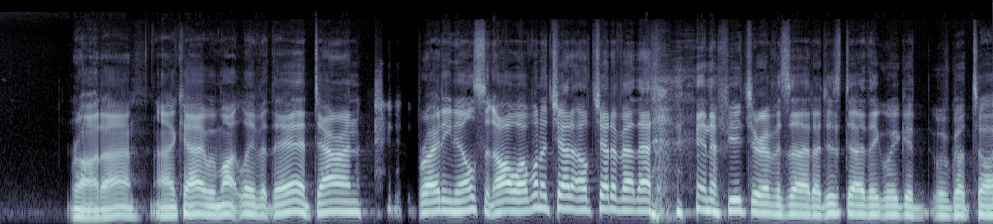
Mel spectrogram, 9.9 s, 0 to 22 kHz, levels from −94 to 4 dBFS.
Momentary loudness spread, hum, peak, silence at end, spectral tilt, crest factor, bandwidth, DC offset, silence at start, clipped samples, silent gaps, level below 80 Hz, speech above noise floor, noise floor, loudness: 6 LU; none; -2 dBFS; 0 s; -6.5 dB/octave; 14 dB; 13.5 kHz; under 0.1%; 0.7 s; under 0.1%; none; -48 dBFS; 44 dB; -58 dBFS; -15 LUFS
